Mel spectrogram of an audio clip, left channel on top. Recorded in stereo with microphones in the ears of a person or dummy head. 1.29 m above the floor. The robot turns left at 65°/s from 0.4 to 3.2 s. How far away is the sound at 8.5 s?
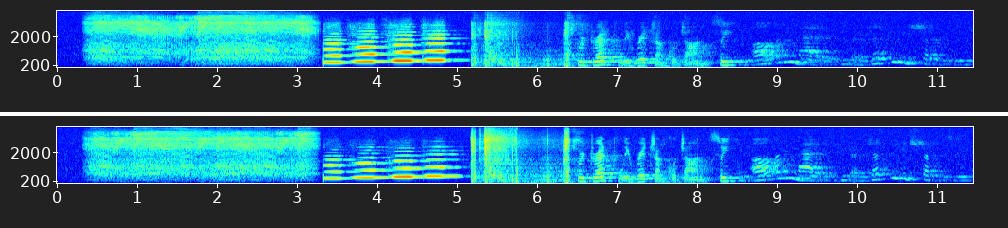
About 8 m.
